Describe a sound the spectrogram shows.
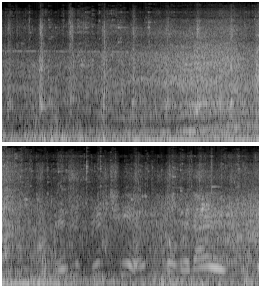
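A minibus drives past close by.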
